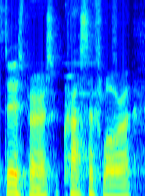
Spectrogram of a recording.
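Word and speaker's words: Diospyros crassiflora: species gabon ebony um but indeed the correct pronunciation is dispersed craciflora and i wonder how long i've been mispronouncing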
